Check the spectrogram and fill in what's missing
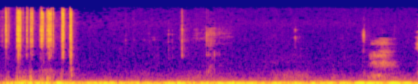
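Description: A small, thin, solid, flat green nylon hook-and-loop cable tie is held in both hands while fingertips and nails pull the hook side against the loop side and peel it apart. A quick series of bright, crackling rips in the first second is followed by quieter, scattered scratches and a soft rustle near the end over a low background hum.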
